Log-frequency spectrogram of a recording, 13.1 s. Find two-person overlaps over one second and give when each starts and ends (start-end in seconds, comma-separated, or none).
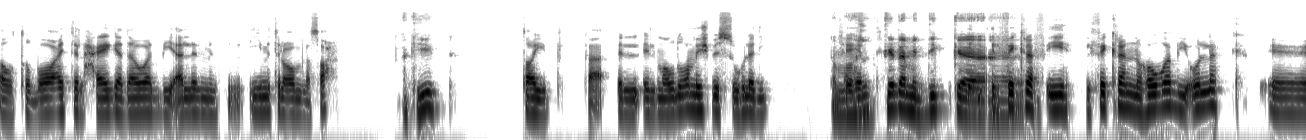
none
